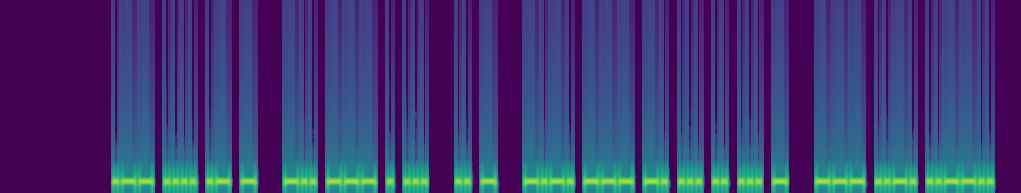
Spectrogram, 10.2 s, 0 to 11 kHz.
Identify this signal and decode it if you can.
Morse code, heard as a keyed tone, about 28 wpm, 700 Hz. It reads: WHAT DOES IT CONSIST OF?
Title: Sentences from Top 1400 Words 28wpm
